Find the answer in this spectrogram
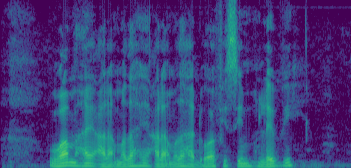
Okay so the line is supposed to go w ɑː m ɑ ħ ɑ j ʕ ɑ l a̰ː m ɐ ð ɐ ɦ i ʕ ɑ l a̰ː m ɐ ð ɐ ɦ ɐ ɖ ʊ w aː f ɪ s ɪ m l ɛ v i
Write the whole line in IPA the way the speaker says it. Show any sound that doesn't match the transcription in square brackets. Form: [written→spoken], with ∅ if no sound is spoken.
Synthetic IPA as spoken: w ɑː m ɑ ħ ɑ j ʕ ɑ l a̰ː m ɐ ð ɐ ɦ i ʕ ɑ l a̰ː m ɐ ð ɐ ɦ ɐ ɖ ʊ w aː f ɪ s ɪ m l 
